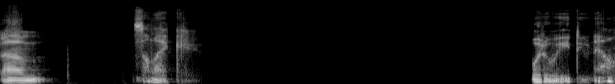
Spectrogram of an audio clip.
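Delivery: whispering as low as possible. Whispering practically in another character's ear, as low as physically possible. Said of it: "I'm whispering as low as I physically can".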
